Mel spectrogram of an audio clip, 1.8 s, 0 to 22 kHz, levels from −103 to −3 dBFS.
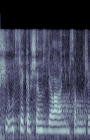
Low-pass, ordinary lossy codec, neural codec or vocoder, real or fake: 9.9 kHz; MP3, 96 kbps; vocoder, 22.05 kHz, 80 mel bands, Vocos; fake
